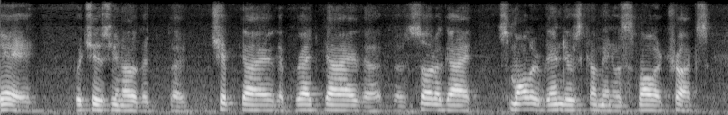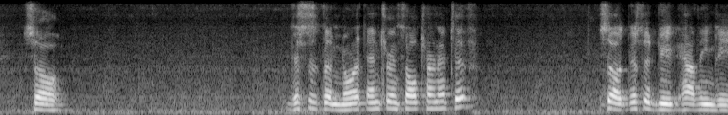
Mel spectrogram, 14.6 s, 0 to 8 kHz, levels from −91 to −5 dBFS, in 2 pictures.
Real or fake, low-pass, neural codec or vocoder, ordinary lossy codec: fake; 7.2 kHz; codec, 44.1 kHz, 7.8 kbps, DAC; Opus, 32 kbps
